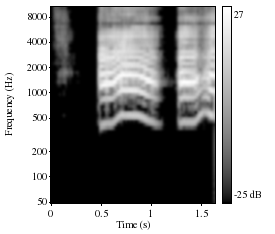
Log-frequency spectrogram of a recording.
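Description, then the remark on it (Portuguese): A person imitates an eagle's cry with two loud, shrill, sustained screeches, the second cut short, with no other talking. “Não, vou fazer a águia normal mesmo.”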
